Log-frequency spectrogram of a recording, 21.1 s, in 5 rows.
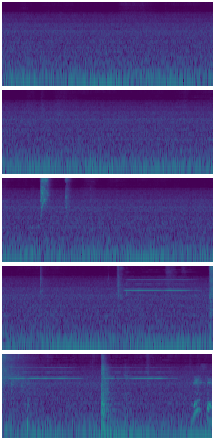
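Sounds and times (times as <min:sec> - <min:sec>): diesel train rumbling: 0:00.0 - 0:21.0
train doors clunking: 0:14.9 - 0:20.4
electronic warning beeps: 0:15.1 - 0:20.4.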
